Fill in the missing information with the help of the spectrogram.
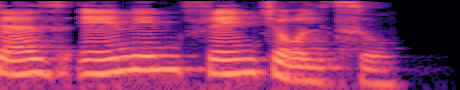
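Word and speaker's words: nid: Now here also the last letter of the word D is not pronounced. So this word is pronounced as ni.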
